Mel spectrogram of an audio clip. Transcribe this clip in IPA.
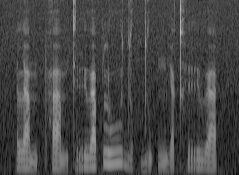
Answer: l a˨˩ m pʰ a˨˩ m t r ɯ˦˥ a̯ p l uː˥˩ d o˨˩ k̚ d u˨˩ ʔ m i˩˦ a̯ kʰ r ɯ˧ a̯

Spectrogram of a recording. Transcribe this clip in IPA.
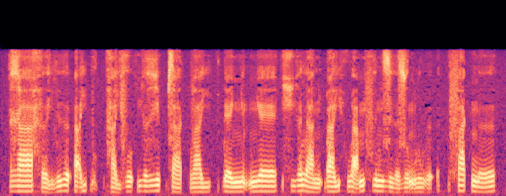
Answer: ɣ aː˧ h əː˧˩ j l ɨ˧ ə̯ ʔ a̰˧˥ j ɓ o˦˥ k̚ h a˧˩ j v o˧ ʔ i˧ ə̯ ɣ e˦˥ p̚ s aː˨˩ k̚ v a˧ j | ɗ ɛ˧ ɲ ə̰˧˨ n ɲ ɛ˧ | x i˨˦ ə̯ l a˨˩ n ɓ a˨˦ j h w a̰˧˥ m f ɨ˧ n z ɨ˧˩ ə̯ z o̰˧˨ ŋ l ṵ˧˨ ə̯ ʔ | f a˦˥ k̚ ŋ əː˨˦

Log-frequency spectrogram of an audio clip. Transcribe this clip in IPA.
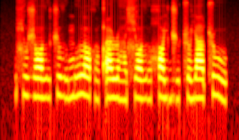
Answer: ɕ u ʒ ɔ ð ṳ t͡ʃ u ð ṳ m o̤ l ɔ x o̤ qʼ ɪ ɹ a̤ ɕ ɔ ð o̤ χ ɔ j d͡ʒ ṳ ʈ͡ʂ ʊ j a ʈ͡ʂ u

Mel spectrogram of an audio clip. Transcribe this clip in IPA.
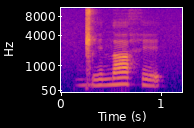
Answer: ɡ͡ǁ e n a h e

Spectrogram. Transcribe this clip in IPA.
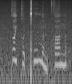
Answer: k ɐ˥ j k ɵ˨ t̚ kʷʰ ɐ˥ w n̪ ɵ˨˩ n pʰ ɐ˧ n

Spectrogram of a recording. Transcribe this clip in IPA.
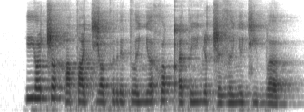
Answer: j ʌ ʈ͡ʂ ʌ h a tˤ a t͡ɕ ʌ t r ɪ t l ə ʎ ɐ x u qʼ ɪ t i ʎ ɐ ʈ͡ʂ ɪ z ə ʎ ʌ t͡ɕ i b ɐ

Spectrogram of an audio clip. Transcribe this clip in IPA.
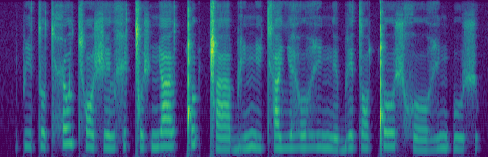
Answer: p i˨ t o˨ t ħ o˦ l cʰ ɔ˨ ʃ e˨ l x ɪ˦˨ ǀ ʊ˨ ʃ ɲ aː˦ l ǃ ʊ˦ ʔ ǁ aː˨ b i˨˦ ɲ i˨˦ cʰ a˦ ʎ ɛ˦ ɦ o˦ ɦ i˧ ŋ ɪː˨ b e˦ t ɔ˧ ǃ oː˦ ʃ x oː˨ ɦ i˧ ŋ ʔ u˨ ʃ

